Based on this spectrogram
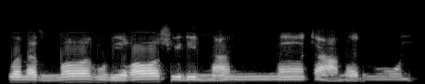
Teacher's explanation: وما الله أيضا هنا يكثر الخطأ بتفخيم الميم، وما الله، وما الله بغافل عما تعملون، كلمة بغافل وليس بغافل مثلا، لا نقلل الألف، أيضا لا نقول بغافل نرقق الغين، لا نفخم الغين مع المحافظة على فتح الألف، وما الله بغافل عما تعملون.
